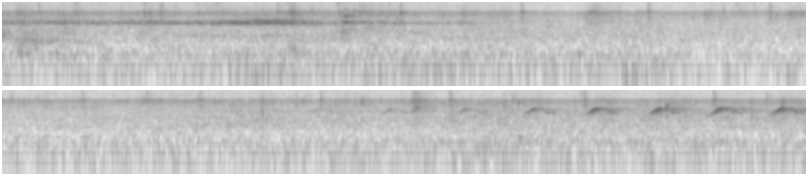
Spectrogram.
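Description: A bird chirping in a steady series of short high notes, about three a second, starting about six seconds in. Before that, over a faint background, a thin high whistle lasts a couple of seconds near the start.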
